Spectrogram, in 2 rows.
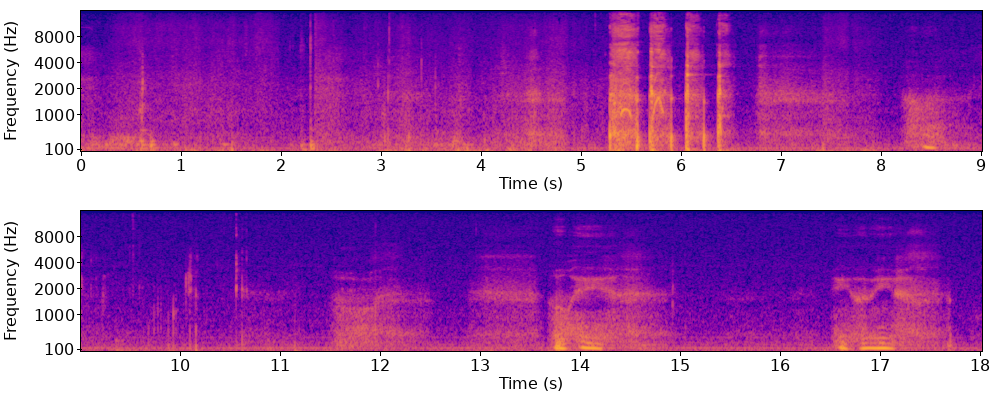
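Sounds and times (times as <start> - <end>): man coughing: 5.3 - 6.6.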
